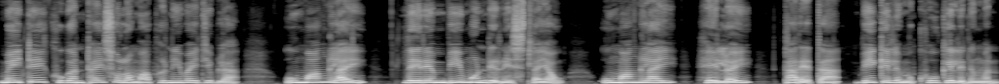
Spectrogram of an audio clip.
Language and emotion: Bodo, neutral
